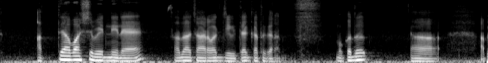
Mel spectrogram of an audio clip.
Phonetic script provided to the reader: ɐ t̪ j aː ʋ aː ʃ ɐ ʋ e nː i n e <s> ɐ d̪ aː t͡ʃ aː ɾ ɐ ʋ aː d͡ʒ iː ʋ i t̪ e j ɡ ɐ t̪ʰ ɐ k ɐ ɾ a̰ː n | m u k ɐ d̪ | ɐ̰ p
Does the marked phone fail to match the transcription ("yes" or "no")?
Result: no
